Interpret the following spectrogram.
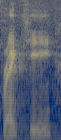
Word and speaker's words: Reiki: another quote from dr randy clark reiki is pronounced reiki and is a japanese word that refers to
